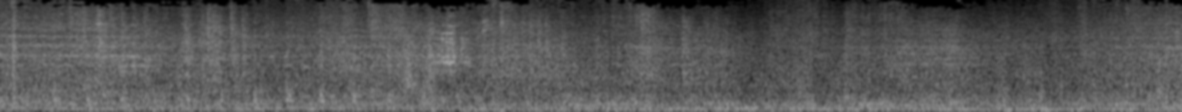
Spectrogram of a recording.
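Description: Double-stack intermodal freight train of container-laden well cars rolling past at close range: a steady loud rumble of steel wheels on rail, with repeated clicks of wheels crossing the rail joints.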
